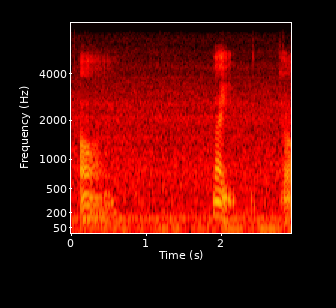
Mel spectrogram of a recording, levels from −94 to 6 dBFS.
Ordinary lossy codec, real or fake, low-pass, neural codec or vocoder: none; real; 7.2 kHz; none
